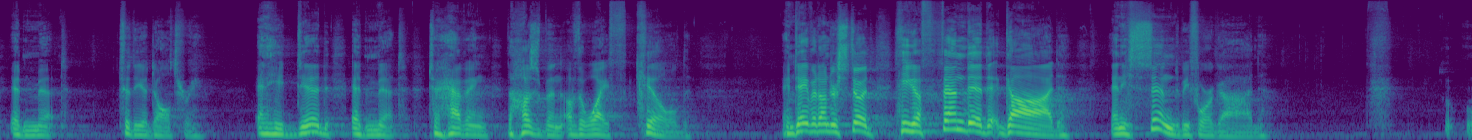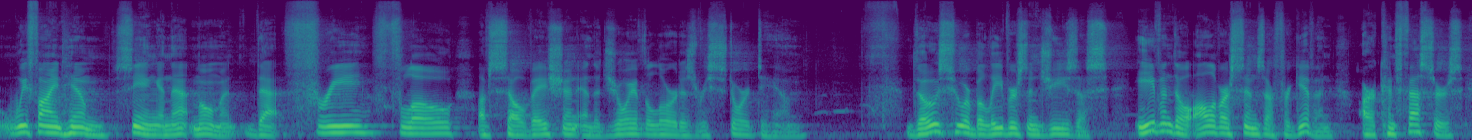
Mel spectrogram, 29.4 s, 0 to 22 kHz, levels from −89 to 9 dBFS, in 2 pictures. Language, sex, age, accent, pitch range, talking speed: English, male, 50-69, American, 100-145 Hz, 130 wpm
